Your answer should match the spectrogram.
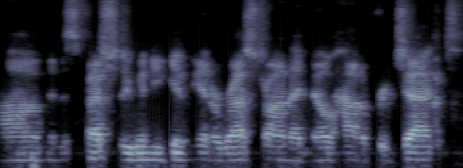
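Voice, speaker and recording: Man, deep booming voice, casual podcast storyteller, rambling. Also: completely flat delivery, quick pace, pushed and bright, rough recording. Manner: rambling with many fillers. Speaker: podcast guest, restaurant server.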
